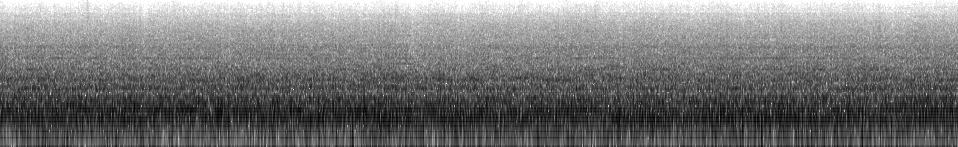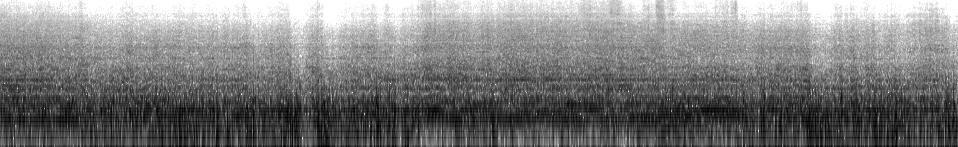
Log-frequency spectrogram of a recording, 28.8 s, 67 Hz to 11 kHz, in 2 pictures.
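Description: Class 55 Deltic locomotive's two Napier Deltic two-stroke diesel engines running hard at full power, heard from onboard through Gasworks Tunnel. The sound thins out about halfway through as the train leaves the tunnel, with wind on the microphone after.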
